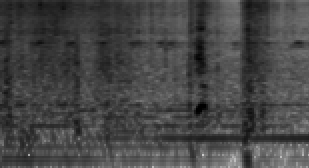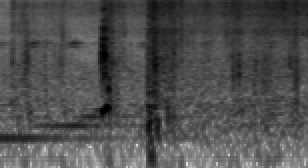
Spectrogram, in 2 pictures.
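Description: Footsteps crunch and rustle through grass and dirt.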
